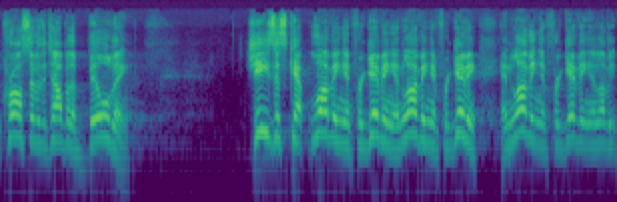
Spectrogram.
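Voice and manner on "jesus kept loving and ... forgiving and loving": forceful preaching. Acted. Same refrain preached with force.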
